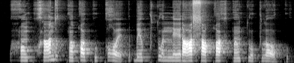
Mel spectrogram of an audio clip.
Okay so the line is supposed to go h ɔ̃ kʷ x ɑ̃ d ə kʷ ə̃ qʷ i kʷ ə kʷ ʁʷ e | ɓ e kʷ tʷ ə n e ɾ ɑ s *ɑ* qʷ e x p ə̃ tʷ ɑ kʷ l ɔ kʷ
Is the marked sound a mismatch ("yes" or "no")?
no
